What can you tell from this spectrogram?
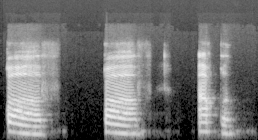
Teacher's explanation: तो कॉफ में देखें, जो पिछली जड़ है जुबान की, पिछला हिस्सा पोर्शन है, वो ऊपर के नरम तालु एकदम गले से जो ऊपर होता है उसको लगता है।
